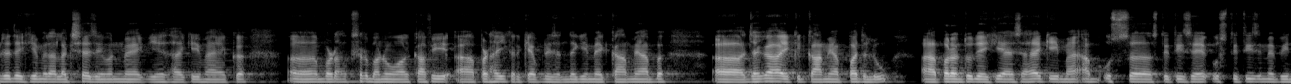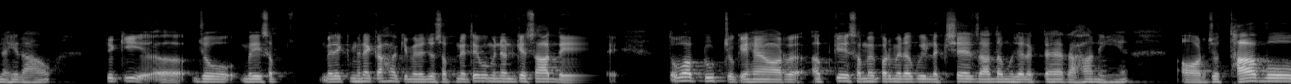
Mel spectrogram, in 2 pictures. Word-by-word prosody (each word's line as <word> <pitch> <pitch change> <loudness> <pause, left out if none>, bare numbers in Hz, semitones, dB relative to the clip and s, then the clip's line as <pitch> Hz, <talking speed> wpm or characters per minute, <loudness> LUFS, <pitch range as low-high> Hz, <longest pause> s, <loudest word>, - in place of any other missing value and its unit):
जी 135 0 +2
देखिए, 130 -1 0
मेरा 125 -1 0
लक्ष्य 120 +2 0
जीवन 120 0 -2
में 120 0 0
एक 115 - -4
ये 120 0 -3
था 115 - -2
कि 120 - -2
मैं 115 -1 -3
एक 115 - -8
अ, 120 - 0 0.8
बड़ा 125 -1 +1
अफ़सर 120 +2 -4
बनूँ 120 0 0
और 120 - 0
काफ़ी 125 +2 +1
अ, 120 -1 -2
पढ़ाई 125 +1 +2
करके 120 -1 -2
अपनी 120 +1 -2
ज़िंदगी 120 +1 -2
में 120 0 0
एक 115 0 -6
कामयाब 120 +1 0
अ, 125 - -4 0.8
जगह 135 +2 +5
एक 130 0 +1
कामयाब 120 0 +1
पद 125 0 +3
लूँ। 120 +2 -2 0.4
अ, 120 -1 +4
परंतु 130 0 +5
देखिए 125 0 +2
ऐसा 120 +1 -1
है 130 +1 +5
कि 130 -1 0
मैं 125 - +1
अब 125 -1 -3
उस 130 +1 -3
अ, 125 -1 +4
स्थिति 125 +1 -3
से 125 +1 +1
उस 130 -1 -3
स्थिति 130 +1 -4
में 125 -1 -3
भी 125 0 -1
नहीं 115 0 -4
रहा 105 -1 -5
हूँ 105 +1 -7 0.5
क्योंकि 305 - -1
अ, - - -1
जो 125 -2 -1
मेरे 130 0 +2
सब 130 0 -5 0.4
मेरे 130 +1 +2
क 130 +1 -15
मैंने 140 +1 +1
कहा 140 +1 -1
कि 125 - -4
मेरे 120 0 0
जो 125 - -1
सपने 120 +1 -2
थे 150 - +4
वो 150 - -1
मैंने 135 -1 0
उनके 135 +1 +1
साथ 135 -2 +3
देखे 105 -1 -3
थे - - -14 0.5
तो - - -1
वो 170 - +3
अब 170 0 +2
टूट 160 +1 -1
चुके 120 -1 +1
हैं 120 - +4
और 115 0 +1 0.2
अब 125 0 -3
के 150 -1 +3
समय 135 -1 -1
पर 135 - +3
मेरा 130 -1 +2
कोई 130 0 -1
लक्ष्य 125 +2 +1
ज़्यादा 120 0 +1
मुझे 120 0 0
लगता 120 +1 -2
है 120 - +1
रहा 115 +4 -1
नहीं 110 -2 -6
है। 115 - -8 0.5
और 105 -1 +1
जो 125 - 0
था 150 - +10
वो 155 -1 +3
125 Hz, 225 wpm, -25 LUFS, 120-130 Hz, 0.8 s, था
